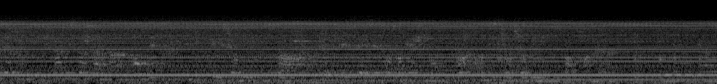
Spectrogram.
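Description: A 2000 Rachner R 1000 pile turner's drive motor runs with a steady hum, with one strong constant tone, as the machine tilts its clamped platens over.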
